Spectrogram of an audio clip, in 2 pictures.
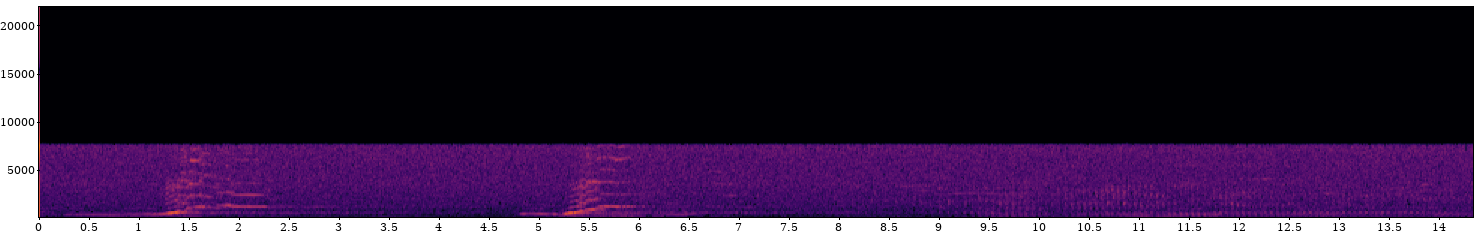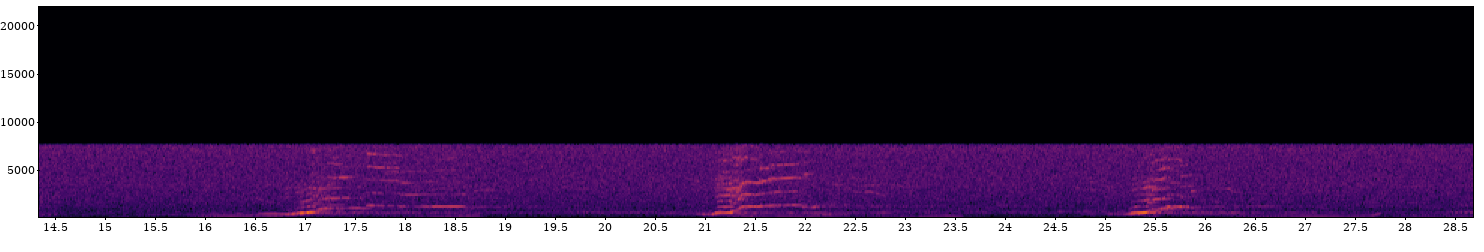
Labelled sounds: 1.2	2.3	humpback whale, 0.80 to 5.0 kHz
5.4	6.0	humpback whale, 0.80 to 6.4 kHz
9.1	9.4	humpback whale, 2.5 to 2.7 kHz
13.4	13.7	humpback whale, 2.9 to 3.3 kHz
16.9	18.9	humpback whale, 0.80 to 6.8 kHz
21.2	22.1	humpback whale, 0.80 to 6.4 kHz
22.5	22.8	humpback whale, 2.4 to 3.6 kHz
25.2	26.0	humpback whale, 0.80 to 6.4 kHz

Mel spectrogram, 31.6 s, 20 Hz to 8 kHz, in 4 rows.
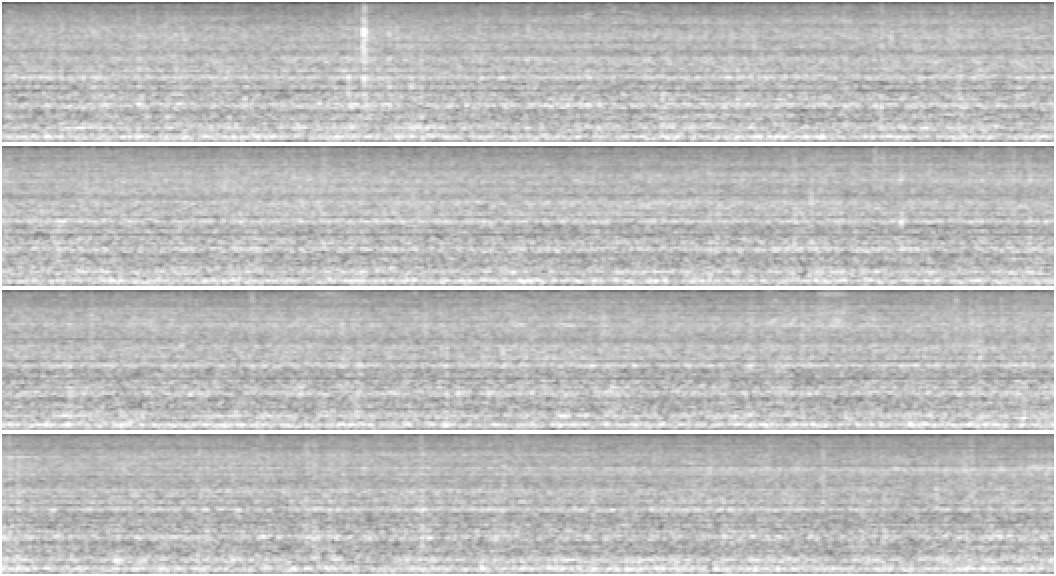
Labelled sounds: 23.7	24.0	Pacific white-sided dolphin, 4.6 to 4.8 kHz

